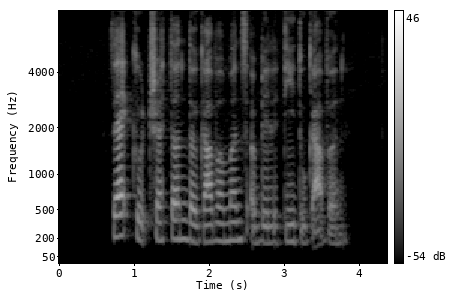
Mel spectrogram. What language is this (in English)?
English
